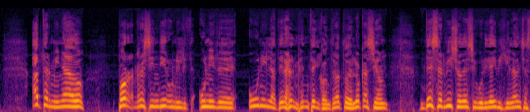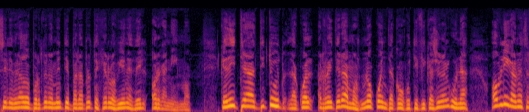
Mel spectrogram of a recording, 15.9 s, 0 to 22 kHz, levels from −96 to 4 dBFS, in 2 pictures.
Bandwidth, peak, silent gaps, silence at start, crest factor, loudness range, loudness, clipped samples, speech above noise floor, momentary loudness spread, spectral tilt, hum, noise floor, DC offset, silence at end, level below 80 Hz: 13 kHz; -4 dBFS; none; 0.5 s; 16 dB; 2 LU; -20 LUFS; under 0.1%; 28 dB; 7 LU; -8 dB/octave; none; -48 dBFS; under 0.1%; 0 s; -48 dBFS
